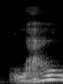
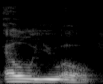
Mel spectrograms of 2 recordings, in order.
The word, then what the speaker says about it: Luo: like old Acholi and Lao. Why am I not saying this right? I know how to say it, it's just not coming to me. Luo.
